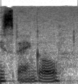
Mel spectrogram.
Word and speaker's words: Spangle: Jamie Spangle. Yeah, rhymes with dangle.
